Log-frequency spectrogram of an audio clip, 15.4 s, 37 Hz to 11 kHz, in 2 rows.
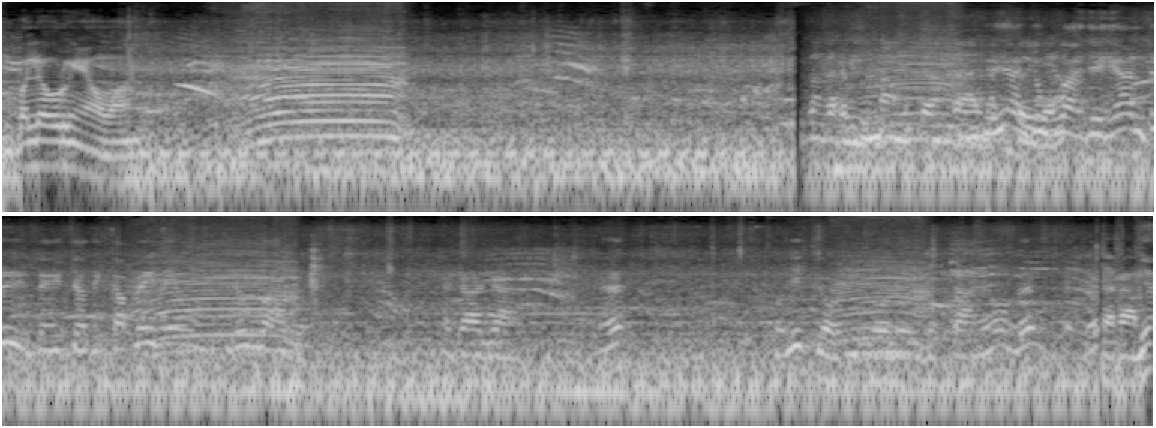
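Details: Cattle bought for qurban sacrifice in 2025, lowing repeatedly: several drawn-out moos, one long and strong near the start and shorter ones later, over continuous rumbling background noise with brief human voices.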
